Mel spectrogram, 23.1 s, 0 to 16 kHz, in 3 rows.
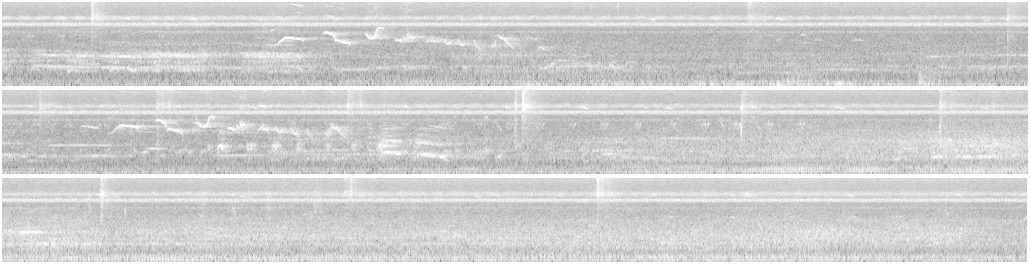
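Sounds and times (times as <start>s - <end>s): birds chirping: 8.4s - 14.0s.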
